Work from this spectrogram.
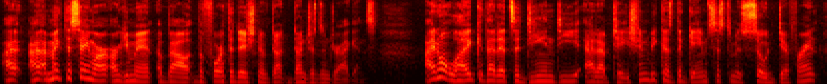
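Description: A man with a notably high voice holds forth in a casual group discussion. He is a podcast panelist who gives opinions and swears freely. The sound is very dry, with no room on it. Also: animated, fast talker, fairly bright tone, dry recording.

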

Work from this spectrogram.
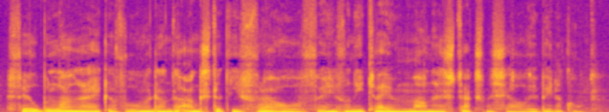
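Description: An actor playing a feverish, tortured young male prisoner facing death in a radio drama, speaking haltingly with hushed passages. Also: deep voice, level tone. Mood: resigned, regretful.

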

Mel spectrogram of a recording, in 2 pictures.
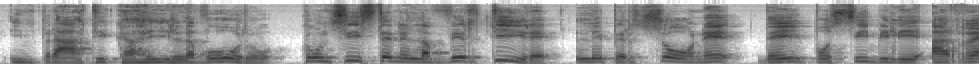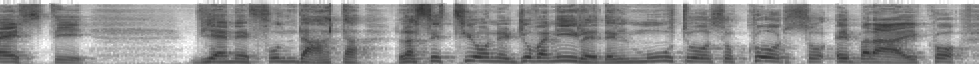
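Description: A woman playing a grave resistance fighter, narrating a theatrical monologue in a solemn, deliberate and emphatic way. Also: fairly low pitch. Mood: grave, measured. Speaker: stage actress narrator. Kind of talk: dramatic theatrical monologue over live music. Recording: loud live music under the voice. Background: guitar and instrumental music.

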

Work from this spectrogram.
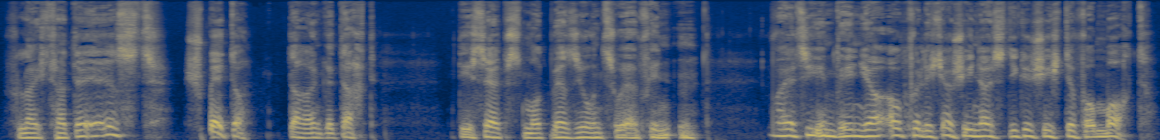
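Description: An actor playing a pondering priest detective in a German radio play, methodical and intense, musing aloud with halting emphasis. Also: male voice, medium pitch, vocal fry, a little mellow, slightly rough, exaggerated voice. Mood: insistent, puzzled. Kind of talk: German radio play dialogue, deliberate monologue.

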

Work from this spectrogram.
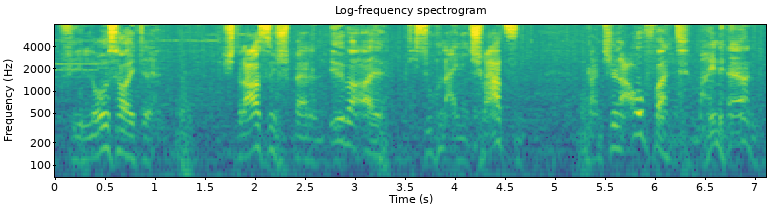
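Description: An actor playing a grumbling, cursing bus driver in a German radio play, talking colloquially and muttering to himself. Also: male voice, mid-range voice, animated, measured pace, creaky. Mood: chatty. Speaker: actor in a radio crime drama. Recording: music and vehicle noise behind. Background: music, vehicle.

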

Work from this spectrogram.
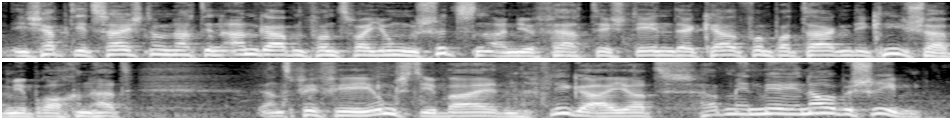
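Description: An actor playing a gnarled, crafty army sergeant in a German radio drama, with a clipped, deferential military manner. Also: male voice, on the high side, fast talker, a little hiss or hum, close to an everyday voice. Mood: probing, matter-of-fact. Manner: military, clipped, matter-of-fact.

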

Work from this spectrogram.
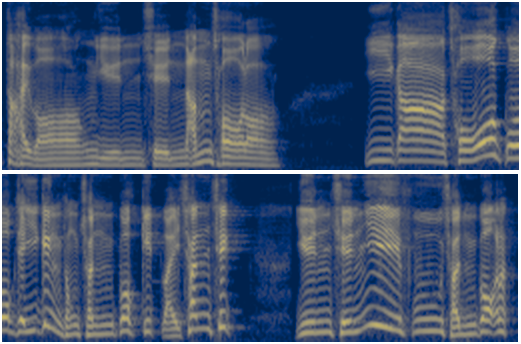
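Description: A man telling a traditional historical tale in Cantonese, with a Cantonese accent, slowly and expressively acting out the characters' speeches. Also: sits high, clean tone. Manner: animated, slow, voices the characters' speeches. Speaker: storyteller. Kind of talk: Cantonese oral storytelling.

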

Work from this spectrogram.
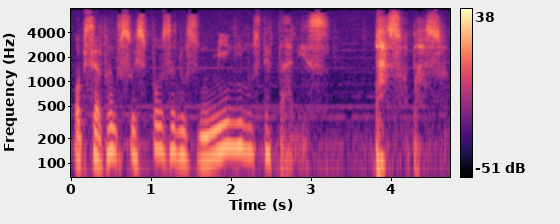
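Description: An actor playing a sly, obsequious Roman officer in a Brazilian radio soap, with an oily, conspiratorial manner. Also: male voice, medium pitch, big pitch swings, a little slow. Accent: Brazilian Portuguese. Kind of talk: radio soap opera acting. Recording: dull lo-fi radio drama, music behind.

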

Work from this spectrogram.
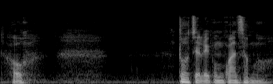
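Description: An actor playing a calm, composed businessman in a radio drama, with a measured, reassuring Hong Kong Cantonese delivery. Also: extremely low pitch, slightly rough. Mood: tender, wistful.

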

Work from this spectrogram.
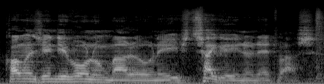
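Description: A man playing a gruff old police officer in a radio play, officious and dry. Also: lowish voice, normal speed, pushed and bright, soft background music.

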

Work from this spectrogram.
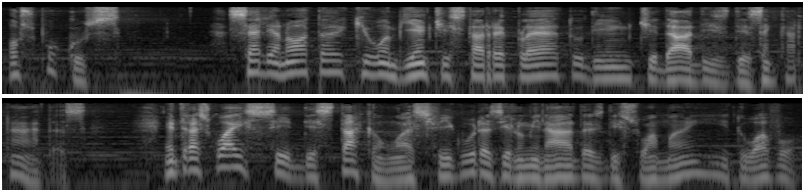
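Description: A man with a Brazilian accent giving solemn, measured, scripted narration for a radio drama. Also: on the low side, expressive. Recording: dull lo-fi recording with music bed. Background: soft music.

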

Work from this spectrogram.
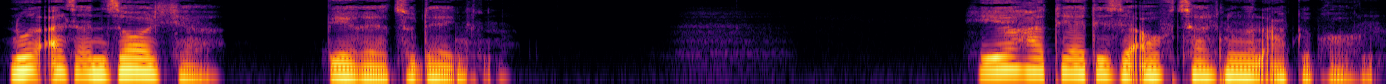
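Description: A speaker reading a radio drama passage in a soft, partly whispered way. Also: medium pitch, expressive, unhurried, gravelly, breathy edge, no echo, studio quality.

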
